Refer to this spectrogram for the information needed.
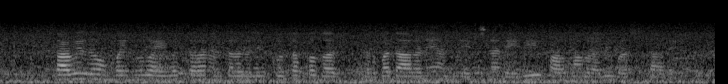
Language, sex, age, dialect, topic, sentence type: Kannada, female, 31-35, Coastal/Dakshin, agriculture, statement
